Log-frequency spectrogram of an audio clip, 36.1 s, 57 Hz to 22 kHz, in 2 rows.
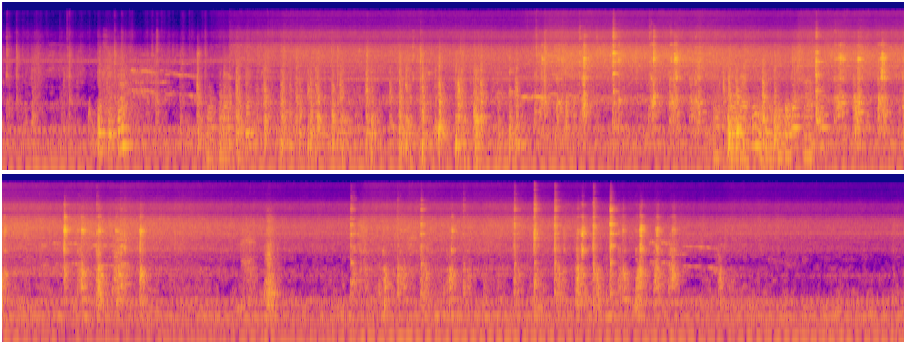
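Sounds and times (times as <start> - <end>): frying sizzle: 1.4 - 36.0.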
